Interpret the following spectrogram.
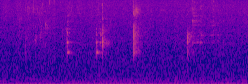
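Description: Near silence, with four or five faint, short clicks of a man eating with a fork from a plate of food.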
